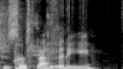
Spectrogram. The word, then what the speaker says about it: Persephone: Oh, Persephone.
